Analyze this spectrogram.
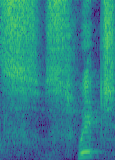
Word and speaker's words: Swytch: talk about this company called switch is I believe how you pronounce it and so it's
